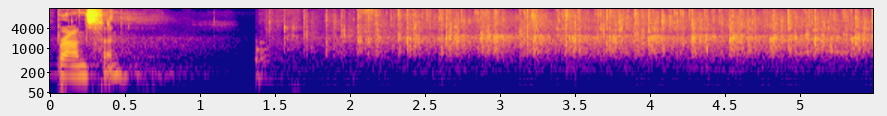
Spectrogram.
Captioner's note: applause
